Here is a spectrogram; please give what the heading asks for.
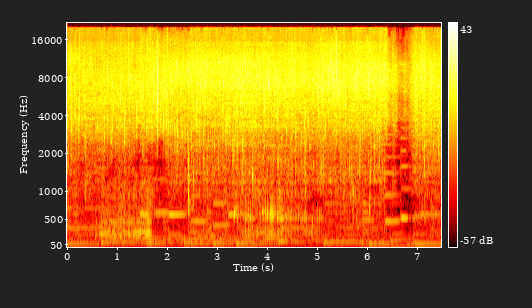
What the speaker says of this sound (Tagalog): Ito pong second steak na niluluto natin, ito po ay medium well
